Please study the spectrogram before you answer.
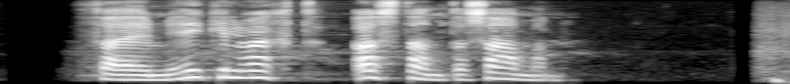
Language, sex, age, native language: Icelandic, female, 30-39, Icelandic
